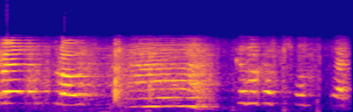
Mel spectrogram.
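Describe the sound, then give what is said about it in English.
A cow in a video clip, pulled over a hurdle by a woman, moos loudly in several drawn-out, harmonic calls, one long bellow in the middle, with short breathy grunts between them. “She kind of pulled the cow over. Still, you don't see a cow jumping.”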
